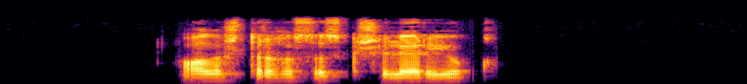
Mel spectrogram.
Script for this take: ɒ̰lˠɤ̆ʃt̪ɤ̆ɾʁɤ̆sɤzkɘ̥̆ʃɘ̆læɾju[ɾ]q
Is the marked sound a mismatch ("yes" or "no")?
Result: yes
